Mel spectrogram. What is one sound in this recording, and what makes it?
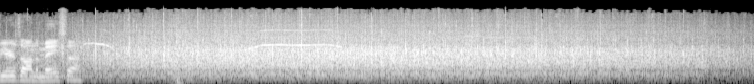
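A crowd applauds in a large open space.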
